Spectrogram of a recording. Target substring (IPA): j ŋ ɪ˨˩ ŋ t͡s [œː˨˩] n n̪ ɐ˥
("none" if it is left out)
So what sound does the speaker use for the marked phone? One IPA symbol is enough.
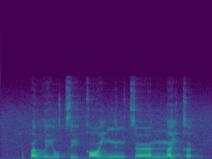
œː˨˥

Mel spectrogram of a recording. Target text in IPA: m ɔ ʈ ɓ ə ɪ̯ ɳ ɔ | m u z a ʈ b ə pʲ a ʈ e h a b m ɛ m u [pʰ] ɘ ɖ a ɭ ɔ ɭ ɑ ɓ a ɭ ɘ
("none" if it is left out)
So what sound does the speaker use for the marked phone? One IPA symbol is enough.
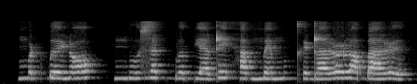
kʰ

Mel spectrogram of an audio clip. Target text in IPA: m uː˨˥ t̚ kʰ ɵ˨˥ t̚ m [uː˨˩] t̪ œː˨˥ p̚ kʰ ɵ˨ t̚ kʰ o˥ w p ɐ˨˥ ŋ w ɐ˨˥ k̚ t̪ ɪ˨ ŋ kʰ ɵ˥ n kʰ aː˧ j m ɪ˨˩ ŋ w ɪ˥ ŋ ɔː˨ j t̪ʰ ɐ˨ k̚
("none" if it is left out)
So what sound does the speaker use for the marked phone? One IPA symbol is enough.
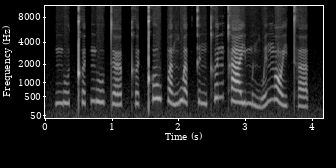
uː˧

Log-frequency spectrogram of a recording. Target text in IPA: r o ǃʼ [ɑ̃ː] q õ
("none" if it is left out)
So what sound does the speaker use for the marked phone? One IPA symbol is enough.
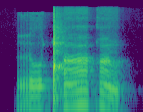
ɑ̃ː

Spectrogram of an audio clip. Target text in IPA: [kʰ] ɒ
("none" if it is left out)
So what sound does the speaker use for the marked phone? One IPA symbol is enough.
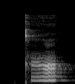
qʰ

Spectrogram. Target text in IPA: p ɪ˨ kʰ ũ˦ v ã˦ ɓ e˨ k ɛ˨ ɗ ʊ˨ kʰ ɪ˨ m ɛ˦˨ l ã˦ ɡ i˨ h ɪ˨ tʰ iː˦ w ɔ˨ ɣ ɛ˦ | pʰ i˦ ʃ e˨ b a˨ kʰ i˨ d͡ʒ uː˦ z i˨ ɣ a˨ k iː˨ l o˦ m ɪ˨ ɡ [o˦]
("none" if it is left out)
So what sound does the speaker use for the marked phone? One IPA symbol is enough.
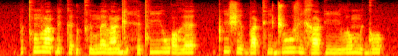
o˦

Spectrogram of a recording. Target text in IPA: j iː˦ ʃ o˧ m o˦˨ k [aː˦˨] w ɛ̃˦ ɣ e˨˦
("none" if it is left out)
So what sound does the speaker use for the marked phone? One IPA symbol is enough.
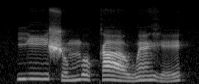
aː˦˨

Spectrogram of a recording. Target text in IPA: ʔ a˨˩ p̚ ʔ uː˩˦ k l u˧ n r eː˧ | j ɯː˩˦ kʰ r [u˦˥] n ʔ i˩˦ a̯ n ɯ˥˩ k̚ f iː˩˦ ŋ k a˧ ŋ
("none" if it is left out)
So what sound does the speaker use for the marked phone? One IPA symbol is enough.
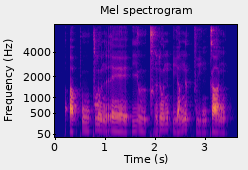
u˦˥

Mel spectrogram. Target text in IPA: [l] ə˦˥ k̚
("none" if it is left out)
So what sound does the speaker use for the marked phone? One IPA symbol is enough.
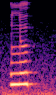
l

